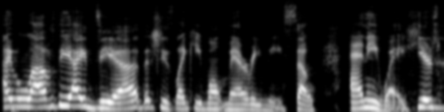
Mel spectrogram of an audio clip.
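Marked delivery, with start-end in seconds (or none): 1.9-2.8 put-on Italian accent, scorned tone. Retelling what a scorned girlfriend told the police: put-on Italian accent. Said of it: "I can't do the accent".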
